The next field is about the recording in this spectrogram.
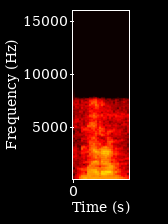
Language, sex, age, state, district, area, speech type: Tamil, female, 45-60, Tamil Nadu, Nagapattinam, urban, read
